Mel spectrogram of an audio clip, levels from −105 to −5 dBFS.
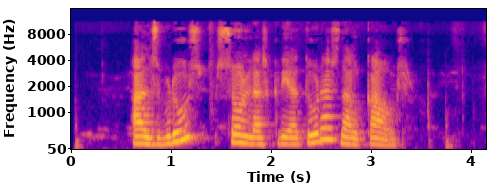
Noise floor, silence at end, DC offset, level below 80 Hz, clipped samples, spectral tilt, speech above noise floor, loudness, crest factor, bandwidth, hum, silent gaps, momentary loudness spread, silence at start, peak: -57 dBFS; 0.35 s; under 0.1%; -68 dBFS; under 0.1%; -4.5 dB/octave; 34 dB; -23 LUFS; 18 dB; 11.5 kHz; none; none; 6 LU; 0.05 s; -8 dBFS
